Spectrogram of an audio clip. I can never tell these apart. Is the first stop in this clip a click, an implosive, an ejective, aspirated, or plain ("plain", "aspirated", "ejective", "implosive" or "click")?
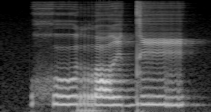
plain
